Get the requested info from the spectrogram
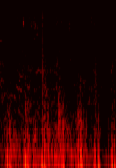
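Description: Running footsteps on grass: the steady strides of the runner carrying the camera, each footfall a dull thud, about three a second.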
